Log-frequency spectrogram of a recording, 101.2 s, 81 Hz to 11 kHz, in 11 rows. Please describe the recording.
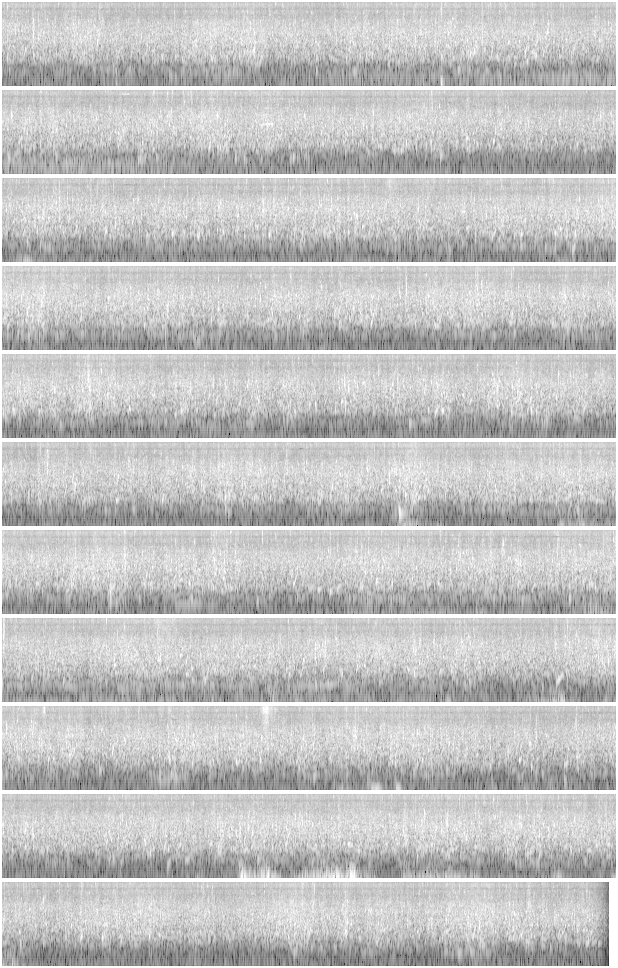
ruisseau FournolsHC 4
water streams recordings
streams, water, recordings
